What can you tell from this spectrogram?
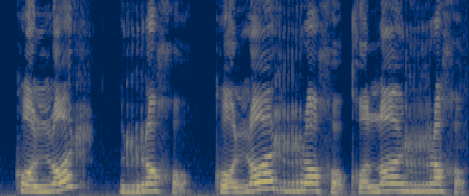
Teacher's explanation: E também a gente acaba juntando, prolongando um pouquinho mais o som do R quando uma palavra termina com R e a próxima começa com R · Term: som vibrado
